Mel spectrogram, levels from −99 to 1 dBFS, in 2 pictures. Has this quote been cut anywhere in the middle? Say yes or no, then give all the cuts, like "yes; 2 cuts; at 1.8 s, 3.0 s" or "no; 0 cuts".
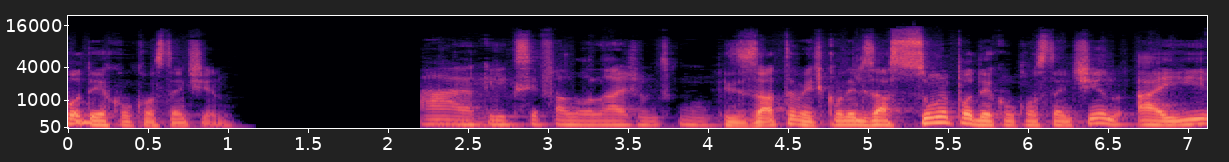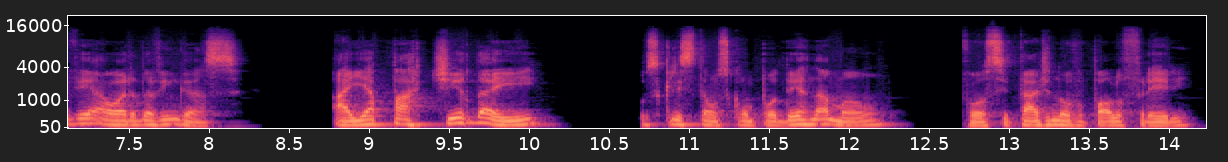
no; 0 cuts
